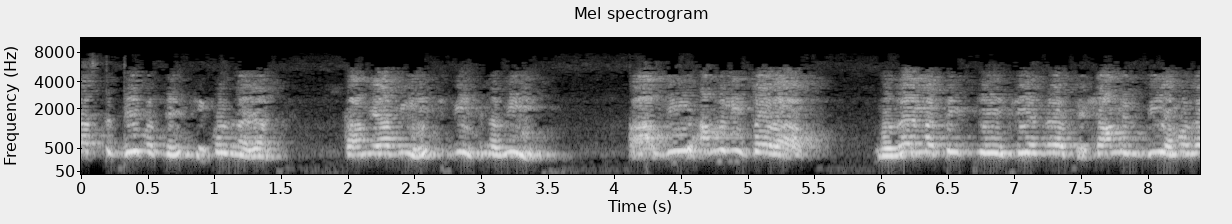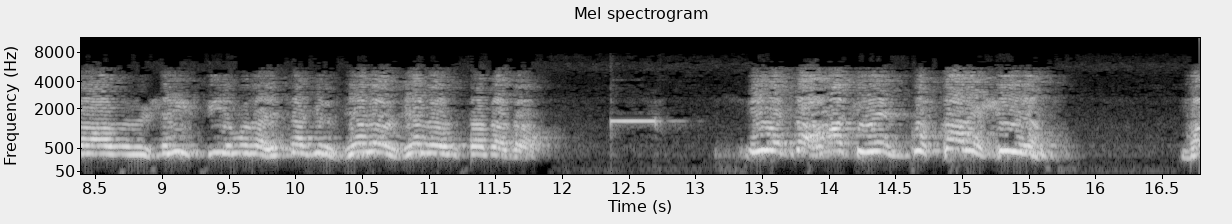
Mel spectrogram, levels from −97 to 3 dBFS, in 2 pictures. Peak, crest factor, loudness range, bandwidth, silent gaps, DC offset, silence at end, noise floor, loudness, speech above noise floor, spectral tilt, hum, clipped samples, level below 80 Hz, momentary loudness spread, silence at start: 0 dBFS; 16 dB; 3 LU; 6.4 kHz; none; under 0.1%; 0 s; -56 dBFS; -16 LUFS; 41 dB; -4.5 dB/octave; none; under 0.1%; -66 dBFS; 8 LU; 0 s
